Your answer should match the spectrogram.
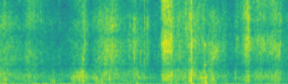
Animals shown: forest ambience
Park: Marsh-Billings-Rockefeller National Historical Park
